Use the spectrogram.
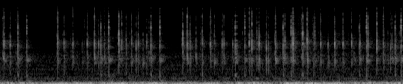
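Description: A Keychron Q2 compact mechanical keyboard with JWK linear switches, a solid dark aluminum case and white and mint plastic keycaps sits on a desk mat. Both hands type continuously with their fingertips. The result is a steady stream of rapid, short, bright clacking key taps over a low, deep hum.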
